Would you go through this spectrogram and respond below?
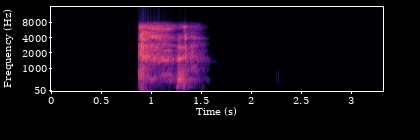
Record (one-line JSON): {"cough_length": "3.3 s", "cough_amplitude": 17841, "cough_signal_mean_std_ratio": 0.3, "survey_phase": "beta (2021-08-13 to 2022-03-07)", "age": "45-64", "gender": "Female", "wearing_mask": "No", "symptom_cough_any": true, "symptom_runny_or_blocked_nose": true, "symptom_sore_throat": true, "symptom_headache": true, "symptom_change_to_sense_of_smell_or_taste": true, "symptom_loss_of_taste": true, "smoker_status": "Never smoked", "respiratory_condition_asthma": false, "respiratory_condition_other": false, "recruitment_source": "Test and Trace", "submission_delay": "1 day", "covid_test_result": "Positive", "covid_test_method": "RT-qPCR", "covid_ct_value": 16.5, "covid_ct_gene": "ORF1ab gene", "covid_ct_mean": 16.7, "covid_viral_load": "3200000 copies/ml", "covid_viral_load_category": "High viral load (>1M copies/ml)"}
